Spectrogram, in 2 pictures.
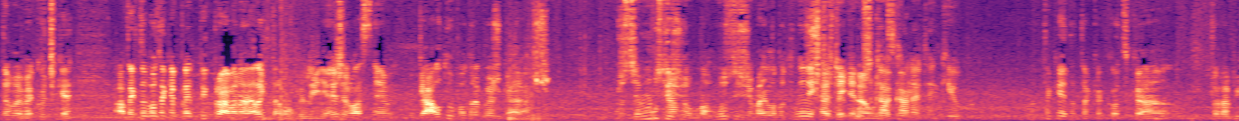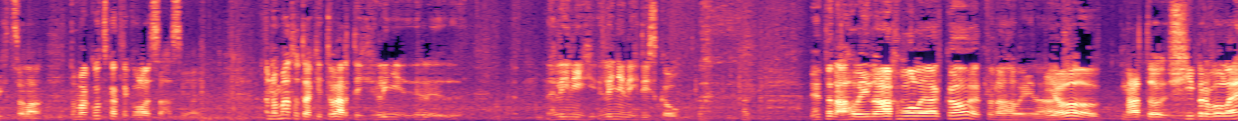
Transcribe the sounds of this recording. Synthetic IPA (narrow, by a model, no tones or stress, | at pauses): d̪ɔbɾɛmɛkut͡ʃkɛ | ʔa̰t̪ak̚t̪ɔbɔlat̪akaːpɾɛt̪̚pɾipɾaʋanaːɛlɛk̚t̪ɾɔmɔ̰biliɲɛʒɛʋlasɲɛ | ɡalt̪upɔt̪ɾɛbujɛʒɡaɾa̰ːʃ | pɾɔscɛmusiːʒɦɔmamusiːʒɦɔmaɟlɛbɔt̪ɔɲɛɲɛxaʒnɛɡɛnaulikakanɛt̪ɛnkiuk | nɔt̪aɡjɛt̪ɔt̪akaːkɔt͡ska | kt̪ɔɾaːbixt͡sɛlat̪ɔmaːkɔt͡skat̪ɛkɔlɛsa̰sia̰janɔmaːt̪ɔt̪akiːt̪ʋaɾt̪iːɣɦliɲɦ | ɦliniːxɦliɲɛniːɣd̪iskɔʊ | jɛt̪ɔnaɦliːnaːxʋɔlɛakɔjɛt̪ɔnaɦliːnaːjɔ | maːt̪ɔʃiːbr̩ʋɔlɛ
